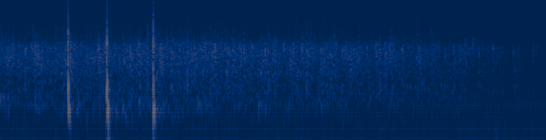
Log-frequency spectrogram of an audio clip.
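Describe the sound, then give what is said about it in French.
A church audience applauds the Lord for the Holy Spirit with a steady, dense wash of clapping, a few sharp louder claps standing out near the start, the applause sustained throughout and tapering slightly at the end. “Une main d'acclamation au Seigneur pour son Saint-Esprit qui est venu.”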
